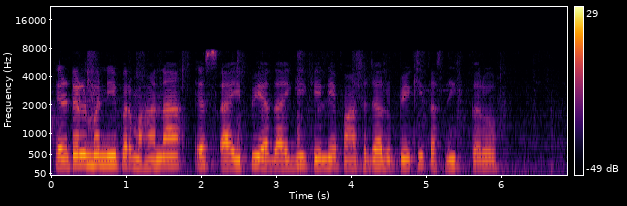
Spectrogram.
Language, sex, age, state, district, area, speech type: Urdu, female, 45-60, Uttar Pradesh, Lucknow, rural, read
